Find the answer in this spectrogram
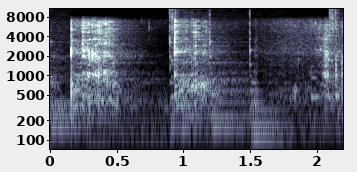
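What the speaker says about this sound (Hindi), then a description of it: "असी विच विच पेस्ट को हिला भी लेना" A spoon stirs ginger garlic paste cooking over medium flame in a pan, producing a few scraping, clattering strokes against the metal with faint sizzling between them, close and moderately quiet.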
